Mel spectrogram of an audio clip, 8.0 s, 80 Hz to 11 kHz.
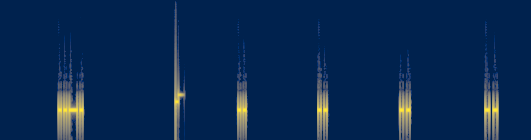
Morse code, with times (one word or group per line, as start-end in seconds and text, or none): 0.9-1.3 F
3.6-7.5 IIII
